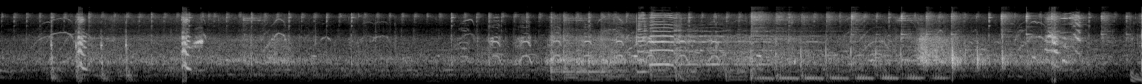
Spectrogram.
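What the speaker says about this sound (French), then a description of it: "Les goélands ne sont plus très loin." Gulls call repeatedly in the wild, a dense chorus of loud, close squawks and honking cries overlapping in irregular bursts with no talk.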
